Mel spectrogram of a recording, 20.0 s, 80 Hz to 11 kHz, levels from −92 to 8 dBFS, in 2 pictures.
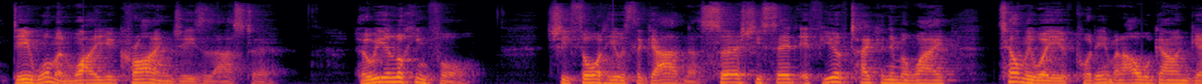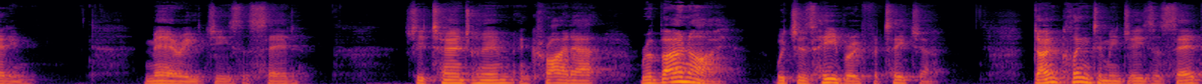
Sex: male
